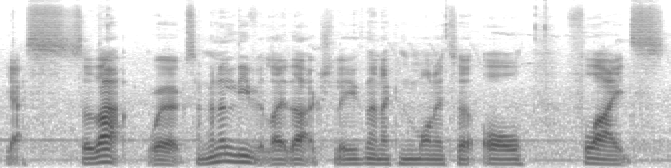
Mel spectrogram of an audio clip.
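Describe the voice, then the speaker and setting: A man's voice: fairly low pitch, moderate pace, a bit bright. A man giving casual, chatty gameplay commentary as he plays air traffic controller, thinking aloud in an informal way. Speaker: streamer playing an air traffic control simulator.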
